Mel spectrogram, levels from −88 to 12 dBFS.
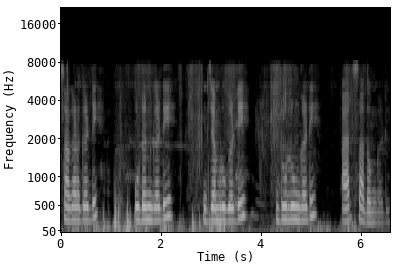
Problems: background sounds at intervals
